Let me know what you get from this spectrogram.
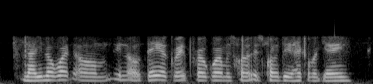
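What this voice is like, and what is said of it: Hoarse voice. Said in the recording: “Sorry that my voice sounds like this. I'm a little hoarse”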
